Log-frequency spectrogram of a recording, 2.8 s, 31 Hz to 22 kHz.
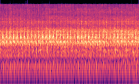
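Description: A Kama 5000 engine runs steadily and loudly with a rapid, even knocking rhythm throughout, close up with no talking.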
